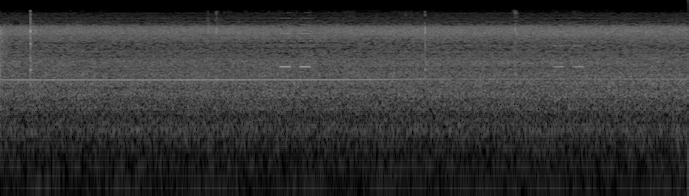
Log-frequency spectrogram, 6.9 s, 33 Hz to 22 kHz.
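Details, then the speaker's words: First-revision PS4 Pro running MX-4 thermal paste applied a year earlier, lid left open, a few minutes after a cold start with a game loaded: steady airy rush with a thin constant tone; loud cooling fan spinning up. "Консоль набирає обертів. Можете навіть послухати."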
